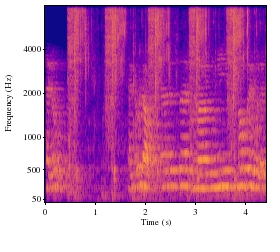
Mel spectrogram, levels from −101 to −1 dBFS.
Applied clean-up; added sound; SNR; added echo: none; Water tap, faucet; 5 dB; reverberation time 1.2 s.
